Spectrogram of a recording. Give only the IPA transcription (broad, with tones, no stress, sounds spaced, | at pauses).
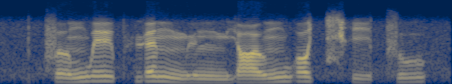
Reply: t͡s ɤ˧˥ n̪ w e˥˧ ɪ̯ pʰ ɥ ɛ˥˩ n m y˨˩ n m j ɑ˧˥ ʊ̯ n̪ w ɔ˥ t͡ɕʰ i˨˩ t͡s u˥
